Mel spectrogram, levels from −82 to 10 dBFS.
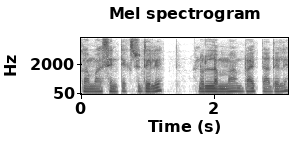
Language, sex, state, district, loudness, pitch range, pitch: Wancho, male, Arunachal Pradesh, Longding, -18 LUFS, 105-115 Hz, 110 Hz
